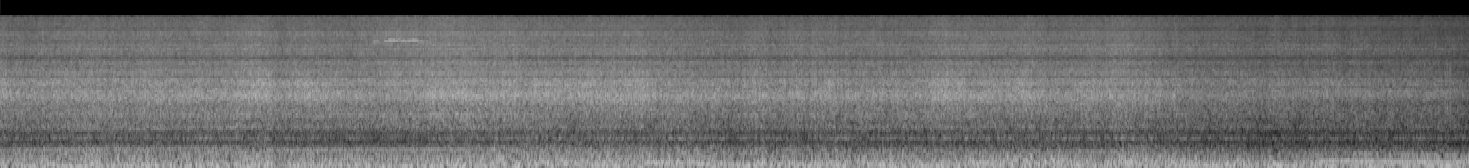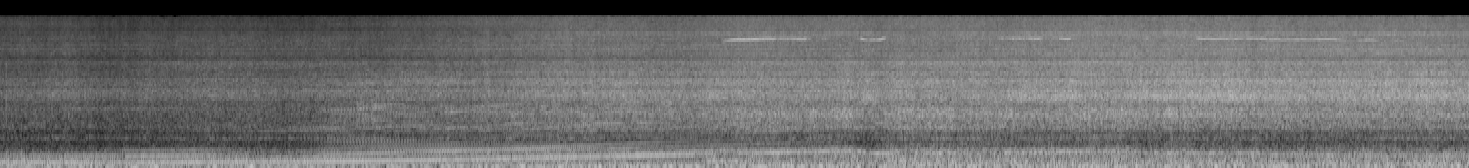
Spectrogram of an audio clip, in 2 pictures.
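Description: Suzuki Hayabusa's inline-four engine running under heavy wind noise on the microphone. A little before halfway the engine note sits low and steady, then rises smoothly for several seconds as the bike accelerates, and eases off slightly near the end.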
